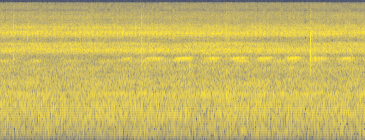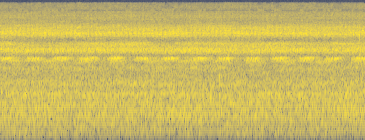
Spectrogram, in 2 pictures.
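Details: Insects singing beside a bonfire: a dense, steady high chorus with a fast pulsed trill and continuous shrill bands overhead, plus an occasional single crackle from the fire.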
